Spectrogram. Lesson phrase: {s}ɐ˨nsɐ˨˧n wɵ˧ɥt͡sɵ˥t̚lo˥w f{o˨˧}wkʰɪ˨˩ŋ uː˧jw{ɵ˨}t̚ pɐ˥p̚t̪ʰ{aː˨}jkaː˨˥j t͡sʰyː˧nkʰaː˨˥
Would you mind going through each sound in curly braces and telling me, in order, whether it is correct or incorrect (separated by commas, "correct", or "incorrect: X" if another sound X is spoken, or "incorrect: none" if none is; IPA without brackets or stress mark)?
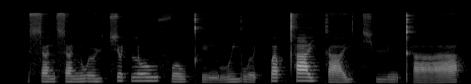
correct, correct, correct, incorrect: aː˥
